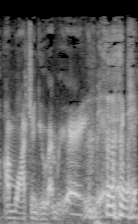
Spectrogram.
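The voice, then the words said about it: Imitates another person's voice. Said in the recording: “Alex Jonesy ... That's spot on impersonation, really. ... He gets crazy.”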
